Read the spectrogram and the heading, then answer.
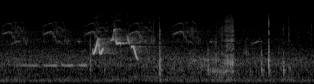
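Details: Male green pheasant in wing-drumming display, recorded 20 May 2017 around 07:41: a loud, harsh, broken crow of two or three rasping notes, then sharp percussive bursts, with thin chirps of other small birds and a soft outdoor hiss behind.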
